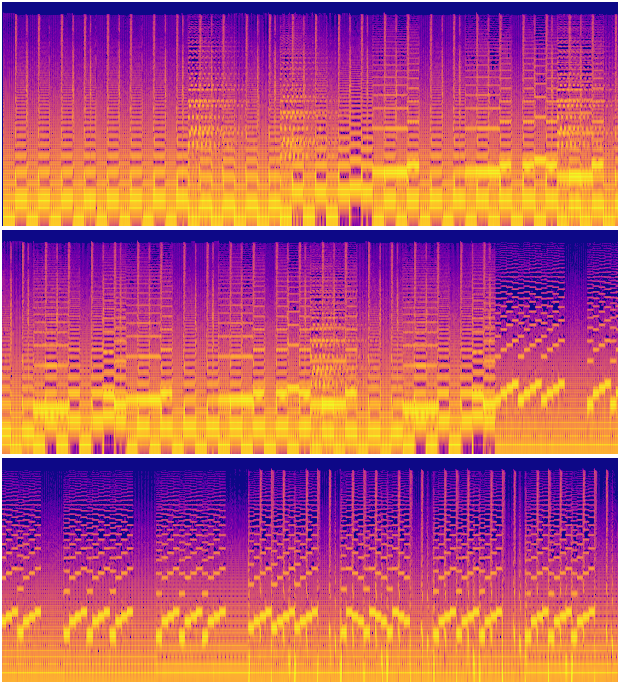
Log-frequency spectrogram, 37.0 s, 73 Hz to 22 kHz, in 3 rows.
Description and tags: Storm RG - Cool Journey
130bpm loop created for the Android game Storm RG.
space, chiptune, loop, video-game, retro, 8-bit, electro, spaceship, arcade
